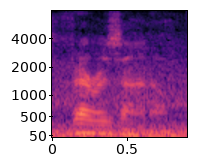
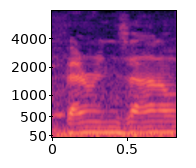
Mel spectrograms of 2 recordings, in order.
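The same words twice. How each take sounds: First: The word is said without any added N sound. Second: The word is said with an added N sound. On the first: The speaker calls it right. "It's Verrazano" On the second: The speaker calls it wrong. "For you assholes that pronounce it Verrazano, there is no N in there"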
